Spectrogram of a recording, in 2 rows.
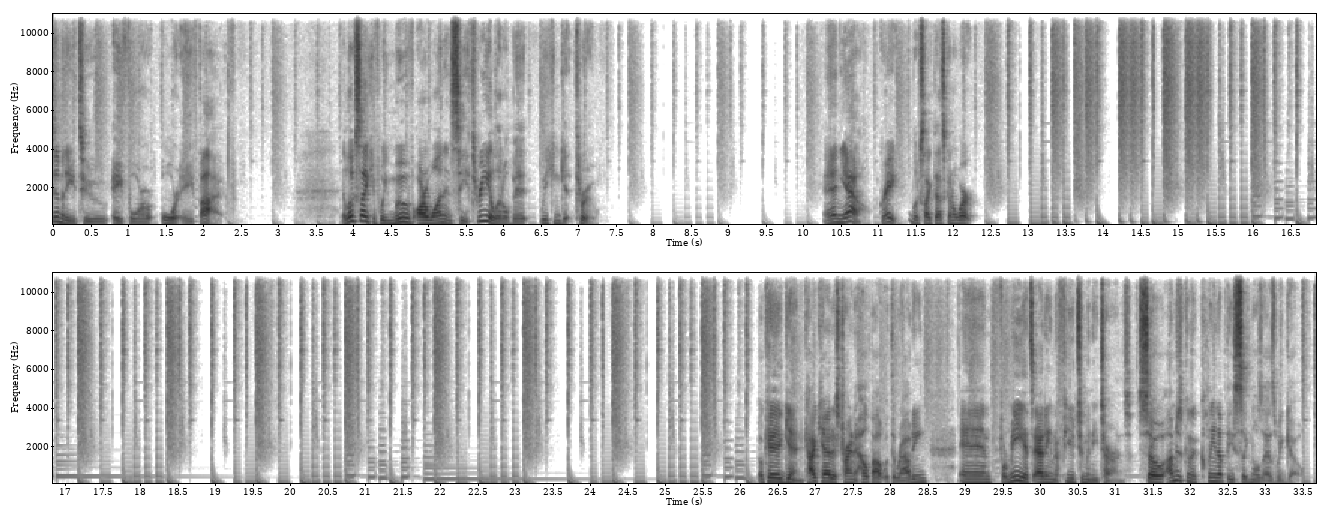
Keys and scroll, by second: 2.6 m, 5.6 m, 11.6 Escape, 25.7 Escape, 32.9 Escape.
